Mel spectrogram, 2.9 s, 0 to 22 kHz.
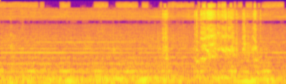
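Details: One-month-old Bambu X1 Carbon 3D printer: stepper motor hum with brief, high, rasping squeaks. The cause was the Z-axis belt at the bottom of the machine rubbing the upper lip of the idler pulley, fixed with a little grease on the belt edge.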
